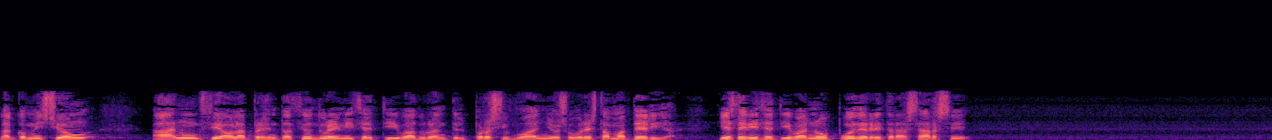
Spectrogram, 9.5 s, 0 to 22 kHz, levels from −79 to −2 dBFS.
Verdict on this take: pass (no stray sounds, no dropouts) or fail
pass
